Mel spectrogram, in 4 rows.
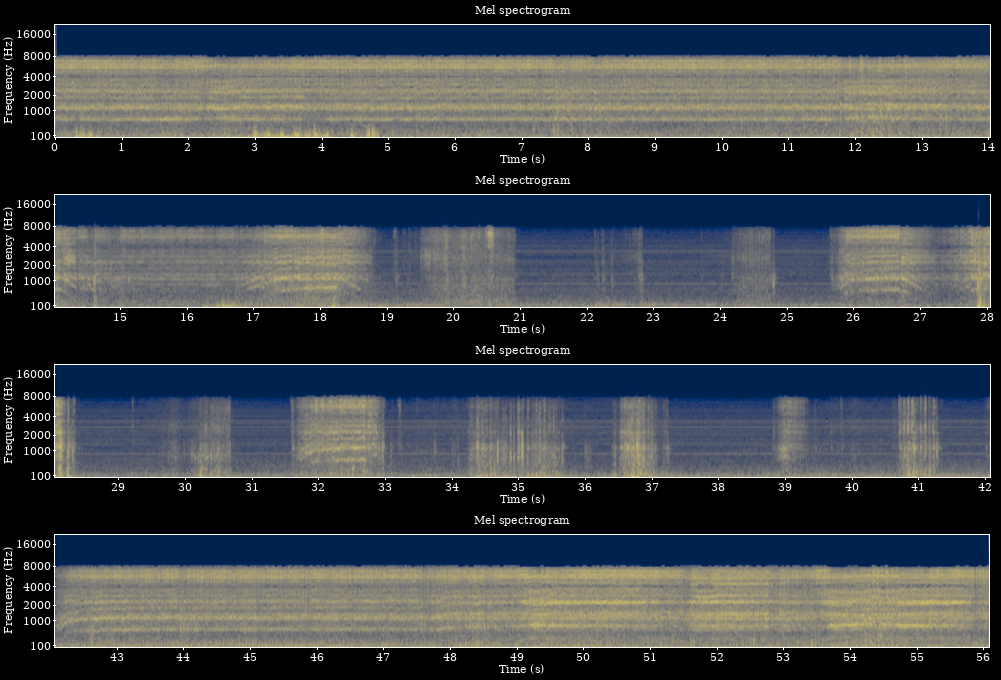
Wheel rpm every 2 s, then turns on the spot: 160, 160, 160, 160, 160, 160, 160, 90, 100, 30, 10, 0, 10, 50, 0, 20, 70, 10, 20, 0, 20, 120, 160, 160, 190, 200, 200, 190.
18-22 32-38 40-42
